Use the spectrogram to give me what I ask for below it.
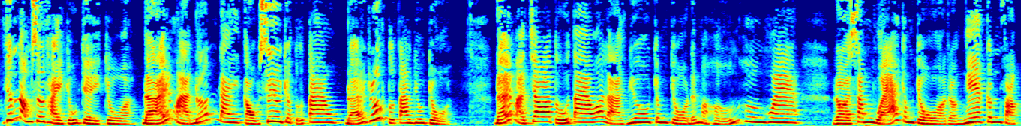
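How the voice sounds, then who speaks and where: A woman voicing an angry, hungry male ghost of dead soldiers who speaks through a possessed woman and makes loud threats. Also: sits high.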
